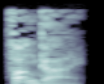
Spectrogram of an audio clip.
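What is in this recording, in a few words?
"fungi", British English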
